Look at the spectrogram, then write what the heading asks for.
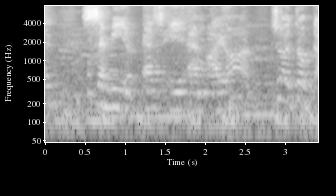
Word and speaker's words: Samir: I said, I'm Sam, because my real name is hard to pronounce it. Samir, S-A-M-I-R.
